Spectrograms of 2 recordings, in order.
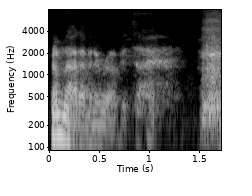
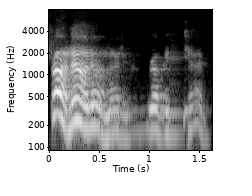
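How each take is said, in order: First: Low, soft, miserable confession; deflated admission. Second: Sarcastic reassurance. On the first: Pepper taster correcting himself to the host, deflated. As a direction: drop the act and admit defeat. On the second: Taster answering "don't look like you're enjoying it", sarcastic. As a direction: insist on enjoyment while plainly suffering. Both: Real, not acted.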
